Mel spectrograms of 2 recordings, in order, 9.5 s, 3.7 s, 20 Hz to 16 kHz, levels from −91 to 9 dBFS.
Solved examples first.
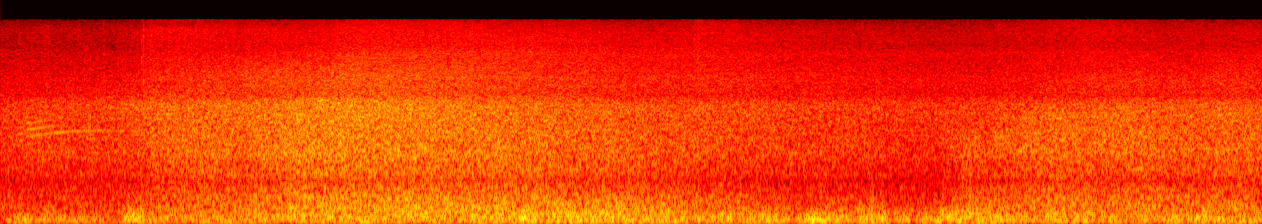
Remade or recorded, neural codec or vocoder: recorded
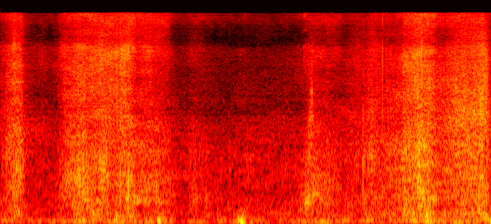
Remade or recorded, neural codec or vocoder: remade, codec, SNAC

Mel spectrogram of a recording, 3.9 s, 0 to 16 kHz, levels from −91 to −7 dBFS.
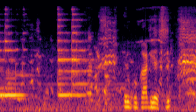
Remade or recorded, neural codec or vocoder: remade, vocoder, BigVGAN v2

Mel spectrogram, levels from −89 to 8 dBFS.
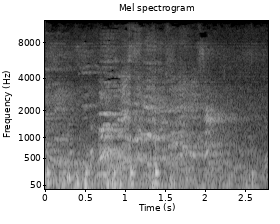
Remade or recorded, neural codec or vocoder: remade, vocoder, Vocos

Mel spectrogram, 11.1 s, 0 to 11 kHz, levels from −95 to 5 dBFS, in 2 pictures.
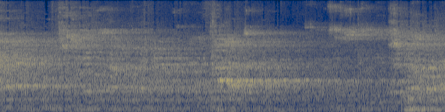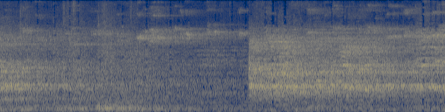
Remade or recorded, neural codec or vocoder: remade, vocoder, Vocos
